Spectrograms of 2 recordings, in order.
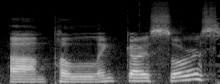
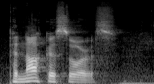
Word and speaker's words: Pinacosaurus: We've got the Palinkosaurus. Is that how you pronounce it? Pinacosaurus.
